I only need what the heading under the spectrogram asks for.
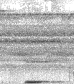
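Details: A Crested Owl (Lophostrix cristata) in the Ecuadorian Amazon gives its typical deep croaking call, a single low, throaty growl that swells quickly, then trails off over about a second, over a steady background hum.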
